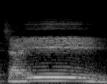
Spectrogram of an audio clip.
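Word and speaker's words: χ: सर ये तो पता है, साइलेंट नोट पहले वाला क्या है, इसे बोलते हैं चाई, क्या बोलते हैं, चाई, ठीक है, दादी वाला चाई नहीं है जी, ठीक है, चाई है, ठीक है।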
